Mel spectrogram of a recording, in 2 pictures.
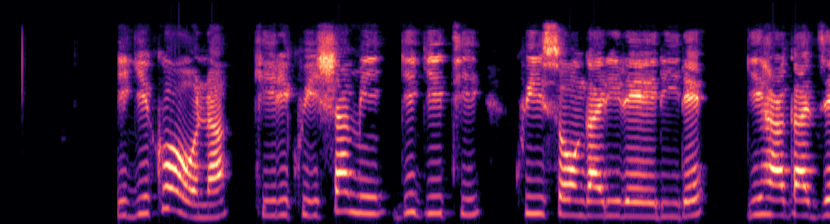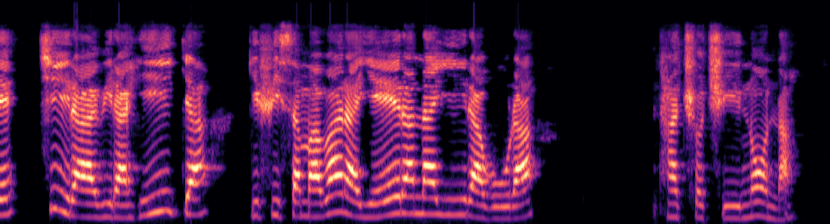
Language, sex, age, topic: Rundi, female, 25-35, agriculture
